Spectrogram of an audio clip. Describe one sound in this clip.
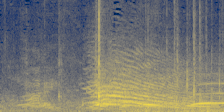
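Young men cheer and shout loudly.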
